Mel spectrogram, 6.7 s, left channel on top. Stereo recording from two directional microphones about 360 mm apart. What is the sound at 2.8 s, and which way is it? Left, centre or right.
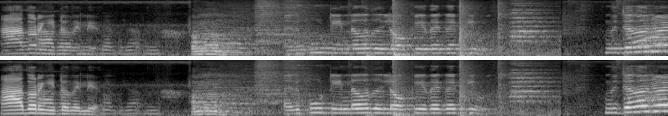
Speech, centre.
